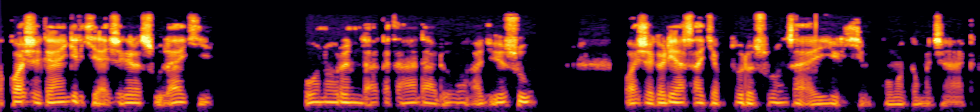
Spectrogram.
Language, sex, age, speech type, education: Hausa, male, 15-29, spontaneous, tertiary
